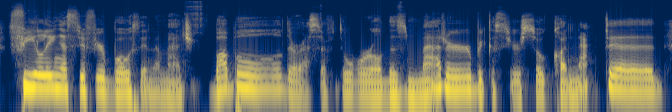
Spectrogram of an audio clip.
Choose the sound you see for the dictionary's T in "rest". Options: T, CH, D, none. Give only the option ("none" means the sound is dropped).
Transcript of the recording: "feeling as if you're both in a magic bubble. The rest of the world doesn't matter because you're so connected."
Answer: T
